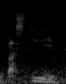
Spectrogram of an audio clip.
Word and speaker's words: Bastille: known as the Bastille actually in French they say Bastide we Americans say Bastille so the Bastille was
